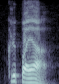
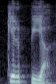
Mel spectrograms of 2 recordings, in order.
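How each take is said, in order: First: कृपया said kri-pa-ya, r clustered with k; कृपया with kr together, slowly; correct kripaya. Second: कृपया said as kirpiya, i before r; कृपया with the vowel wrongly before r; mispronounced कृपया as kirpiya. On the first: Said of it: "कृपया ठीक है". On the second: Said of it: "कृपया ठीक नहीं है". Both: Shown as a demonstration.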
